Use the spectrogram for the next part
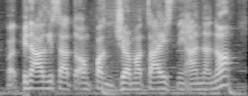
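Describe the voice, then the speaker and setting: Male radio host, high-pitched, conversational and emphatic advice-giver over light background music. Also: fairly even intonation, fast talker, pushed and bright.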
